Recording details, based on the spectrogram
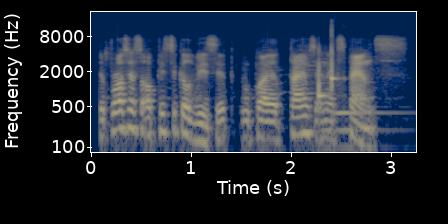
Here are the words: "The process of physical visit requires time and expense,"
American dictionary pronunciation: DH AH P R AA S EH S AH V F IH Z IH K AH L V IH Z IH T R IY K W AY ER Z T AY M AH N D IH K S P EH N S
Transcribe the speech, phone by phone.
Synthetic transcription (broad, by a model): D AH P R AA S EH S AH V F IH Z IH K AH L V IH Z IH T R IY K W AY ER T AY M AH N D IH K S P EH N S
